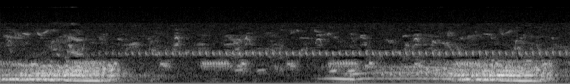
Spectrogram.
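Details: Lions give deep, throaty roars that swell and fall away over a steady insect buzz at Nkorho Pan, at 6:35am on September 26, 2008.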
